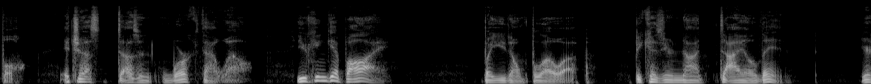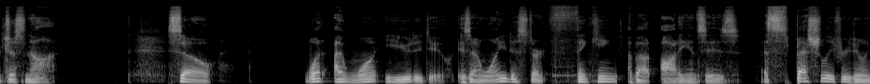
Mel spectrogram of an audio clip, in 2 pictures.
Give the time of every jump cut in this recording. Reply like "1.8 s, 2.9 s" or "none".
none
